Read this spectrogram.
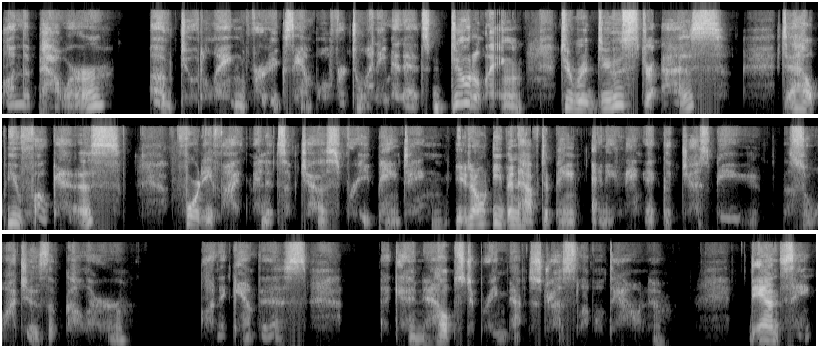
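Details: Adult woman with spasmodic dysphonia that developed after stress and illness while building her business, still audible in her voice; treating it naturally without Botox.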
